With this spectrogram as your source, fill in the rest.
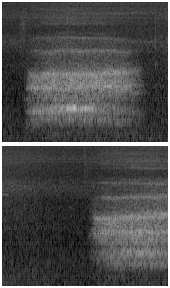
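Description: Slow, controlled breaths during a Pilates exercise: two long, close airy exhalations, each about two seconds, separated by a quiet pause, with no talking over them.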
